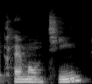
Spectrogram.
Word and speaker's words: Clementine: Na verdade a pronúncia correta seria Clementine, mas no filme ficou Adelle, né?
